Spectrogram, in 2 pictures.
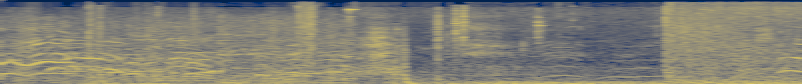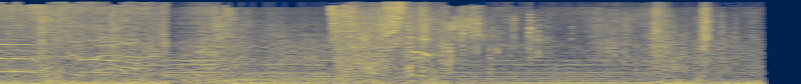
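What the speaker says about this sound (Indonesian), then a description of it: "ia pun memutuskan untuk meledakkan dirinya sendiri" A deep explosion booms through an action scene from the film Exquisite Bodyguard, with rumbling blasts, crackling debris and chaotic noise, loud throughout before cutting off abruptly.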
